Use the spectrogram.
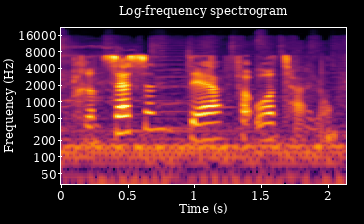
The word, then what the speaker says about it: Prinzessin der Verurteilung: Again, the German pronunciation would be Prinzessin der Verurteilung.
